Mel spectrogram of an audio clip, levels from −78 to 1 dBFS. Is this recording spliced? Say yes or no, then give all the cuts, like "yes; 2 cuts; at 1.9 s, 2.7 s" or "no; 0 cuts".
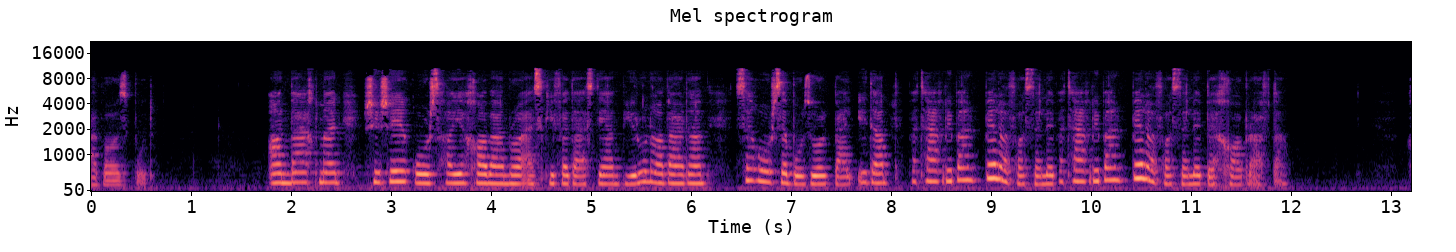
yes; 1 cut; at 9.6 s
